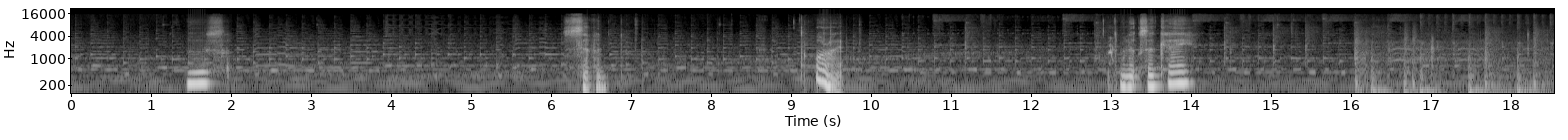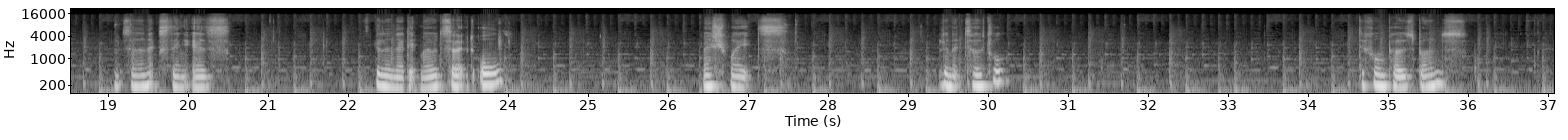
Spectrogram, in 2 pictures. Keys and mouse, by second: 0.8 q, 3.6-7.7 drag, 10.4-11.4 shift+middle drag, 13.6 Tab, 15.7 click, 19.6 click, 22.2 Tab, 24.4 a, 28.0-32.4 drag.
